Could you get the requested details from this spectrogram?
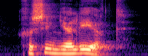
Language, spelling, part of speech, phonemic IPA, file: Dutch, gesignaleerd, verb / adjective, /ɣəsɪɲaˈlert/, Nl-gesignaleerd.ogg
- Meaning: past participle of signaleren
